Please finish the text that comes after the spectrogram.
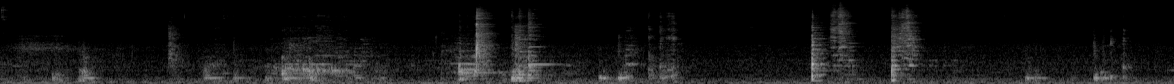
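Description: A metal spoon stirs egg curry in a cooking pot, scraping and clinking against the sides in irregular bursts, fairly close and moderately loud with no talk.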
